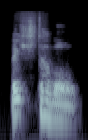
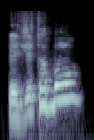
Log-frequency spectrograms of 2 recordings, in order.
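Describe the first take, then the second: First: "vegetable" as VEJ-ta-bul, low and falling; three syllables, falling. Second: "Vegetable" as VEJ-uh-ta-bul, pitch rising; four syllables, rising. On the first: Teacher answers with the short form, three syllables. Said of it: "Tres sílabas". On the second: Teacher contrasts for learners, long form rising. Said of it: "con cuatro sílabas". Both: Shown as a demonstration.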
